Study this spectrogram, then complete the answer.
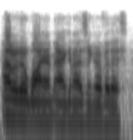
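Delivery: usual speaking voice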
